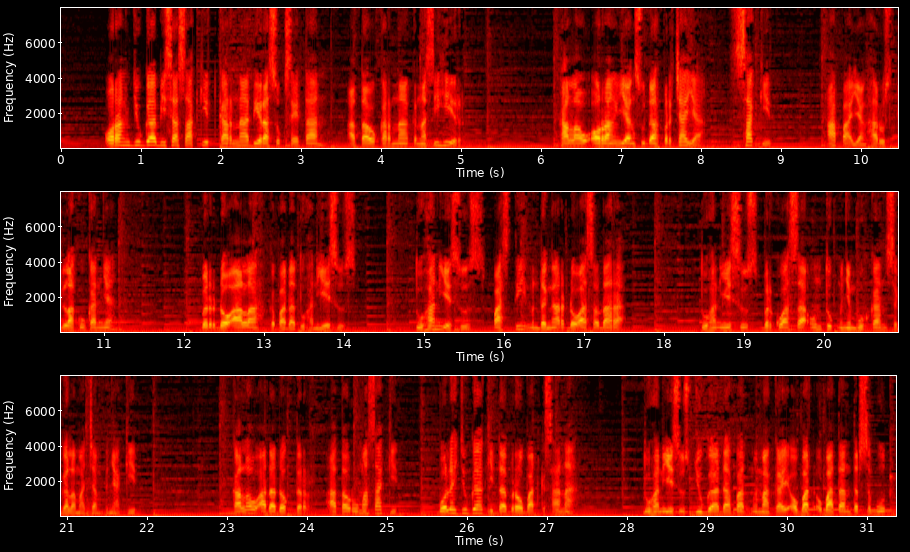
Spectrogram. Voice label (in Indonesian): kabar baik good news bahasa indonesia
